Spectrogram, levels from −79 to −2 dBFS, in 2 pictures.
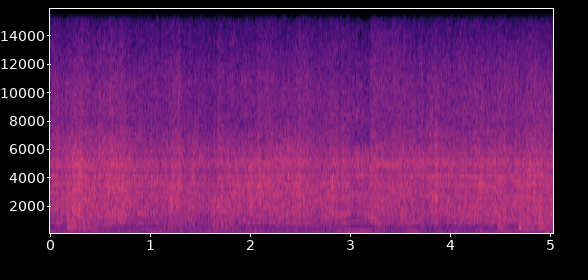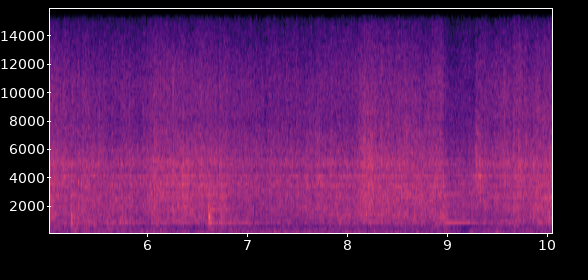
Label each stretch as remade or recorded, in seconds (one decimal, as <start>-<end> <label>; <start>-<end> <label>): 0.0-2.8 recorded; 2.8-3.5 remade; 3.5-9.0 recorded; 9.0-9.6 remade; 9.6-10.1 recorded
